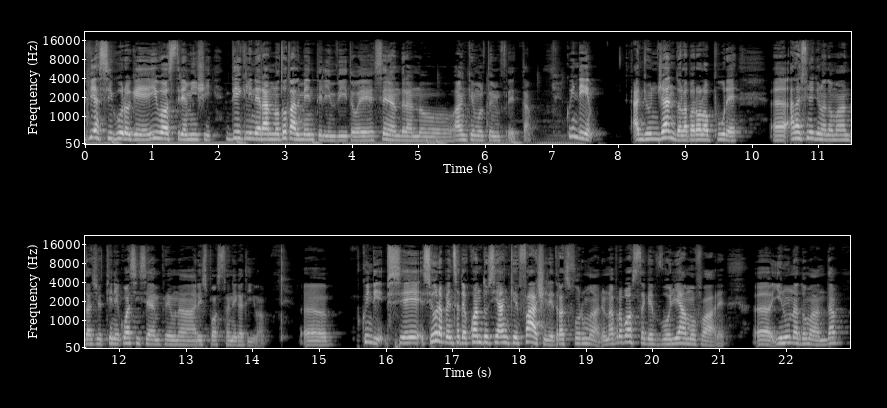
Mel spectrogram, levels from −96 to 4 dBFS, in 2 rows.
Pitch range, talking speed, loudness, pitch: 150-200 Hz, 145 wpm, -26 LUFS, 175 Hz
